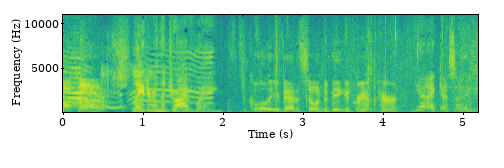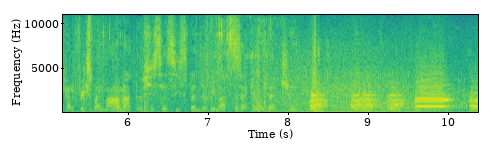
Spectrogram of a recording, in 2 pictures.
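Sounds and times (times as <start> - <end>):
speech: 0.1 - 10.3
large motor coach engine rumble: 2.1 - 10.3
motor coach horn blasts: 8.1 - 10.3.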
